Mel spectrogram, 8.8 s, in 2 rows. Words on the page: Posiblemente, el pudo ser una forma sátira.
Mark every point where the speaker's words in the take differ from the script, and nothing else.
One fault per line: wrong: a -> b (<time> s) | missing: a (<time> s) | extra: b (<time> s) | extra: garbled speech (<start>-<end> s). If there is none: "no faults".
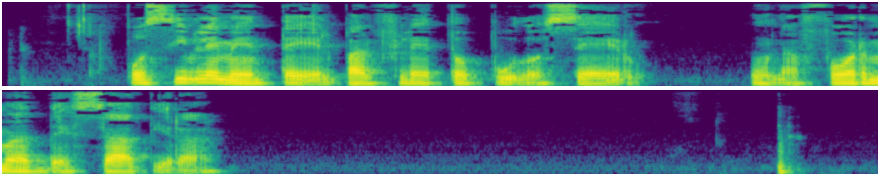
extra: panfleto (1.7 s)
extra: de (4.5 s)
